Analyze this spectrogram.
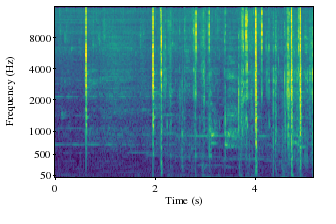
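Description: A series of sharp knocks and clicks: one at first, then a pair about two seconds in and several more close together near the end.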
